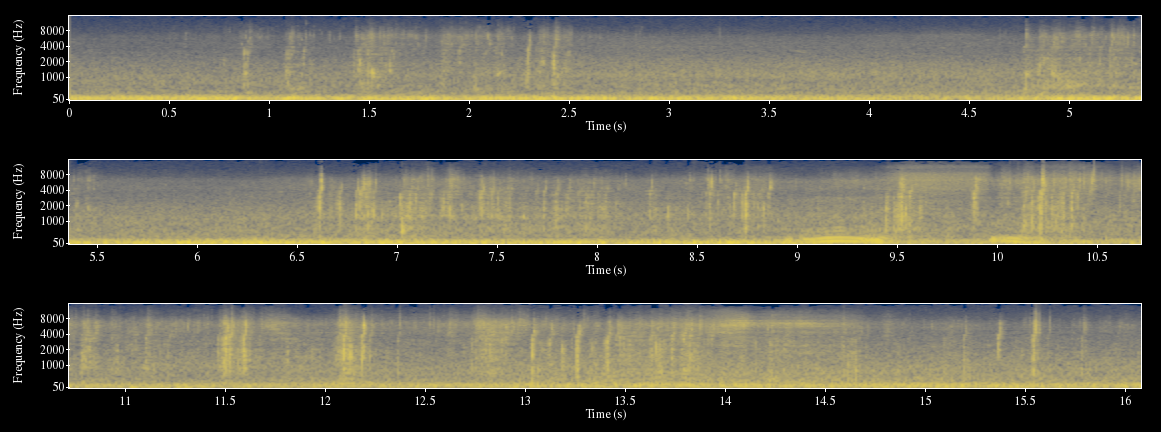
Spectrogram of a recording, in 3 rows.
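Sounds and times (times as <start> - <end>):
low rumble: 0.0 - 16.0
net splashing in water: 0.8 - 2.5, 4.8 - 5.5, 6.6 - 16.0.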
